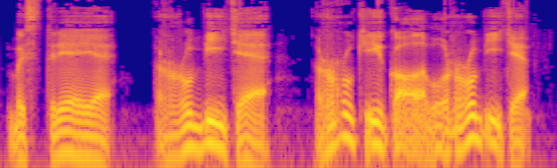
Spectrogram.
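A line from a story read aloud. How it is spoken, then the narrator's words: Urgent hiss. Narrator (Russian): я прошипел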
